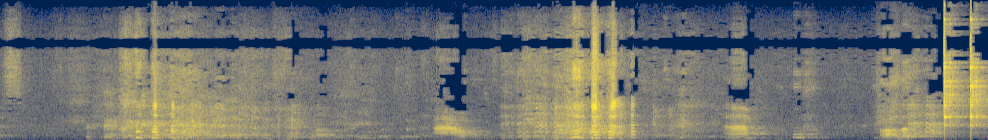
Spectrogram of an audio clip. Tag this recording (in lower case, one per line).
speech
